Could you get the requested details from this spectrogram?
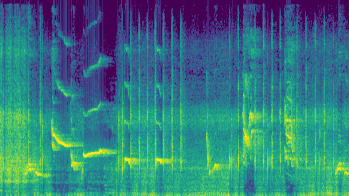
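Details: Kept fighter White-rumped shama with tail fanned, singing 'konslet' after a caterpillar feed to provoke rivals: high whistled upslurs and downslurs with rapid clicking ticks, over constant broadband room noise.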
